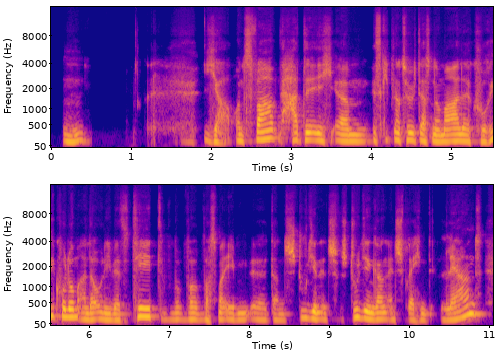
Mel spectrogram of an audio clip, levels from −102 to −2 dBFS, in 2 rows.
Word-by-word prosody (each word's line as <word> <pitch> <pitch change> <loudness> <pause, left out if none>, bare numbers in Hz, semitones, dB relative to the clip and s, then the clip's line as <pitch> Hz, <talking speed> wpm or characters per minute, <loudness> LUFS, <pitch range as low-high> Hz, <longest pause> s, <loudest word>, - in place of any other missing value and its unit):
Mhm. 130 +2 -2 1.4
Ja, 125 -5 -2
und 135 -3 -4
zwar 170 +5 +3
hatte 150 +1 +1
ich 150 0 +1
ähm, 130 -2 +1
es - - -4
gibt 155 +2 -10
natürlich 150 -1 +2
das 135 -4 -1
normale 130 +1 +3
„Curriculum“ 170 +8 +2
an 125 - -2
der 125 +1 +1
Universität, 130 +9 +1
w 125 +1 -7
w 125 +1 -3
was 115 +2 -7
man 130 - -2
eben, 125 0 -4
äh, 120 -3 -7
dann 115 0 -9
studienentsp 135 0 0
studiengangsentsprechend 130 -6 0
lernt, 155 - +1
130 Hz, 140 wpm, -24 LUFS, 125-155 Hz, 1.4 s, zwar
